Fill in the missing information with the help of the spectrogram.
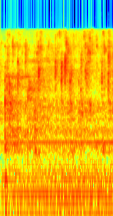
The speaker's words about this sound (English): I like how the oil started to crackle the second he bit into it.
